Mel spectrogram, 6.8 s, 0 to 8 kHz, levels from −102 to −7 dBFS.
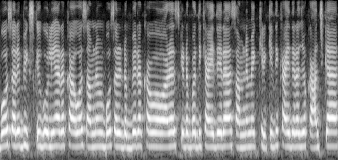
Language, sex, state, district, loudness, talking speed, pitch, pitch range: Hindi, female, Himachal Pradesh, Shimla, -13 LUFS, 290 wpm, 260 Hz, 255-270 Hz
